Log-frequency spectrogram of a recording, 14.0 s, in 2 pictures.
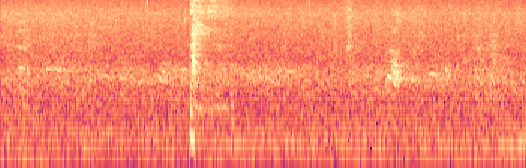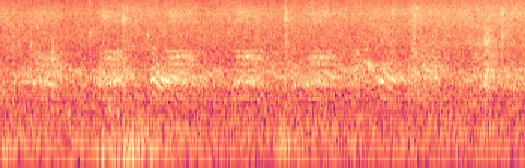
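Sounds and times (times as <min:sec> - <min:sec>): bird calling: 0:05.1 - 0:06.1, 0:07.3 - 0:13.7.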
